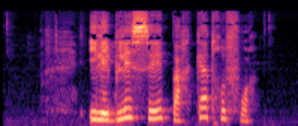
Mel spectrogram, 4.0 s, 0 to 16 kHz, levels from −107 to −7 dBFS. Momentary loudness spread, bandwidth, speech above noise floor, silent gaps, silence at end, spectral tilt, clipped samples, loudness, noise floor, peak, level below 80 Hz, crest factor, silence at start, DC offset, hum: 22 LU; 11.5 kHz; 49 dB; none; 0.7 s; -2 dB/octave; under 0.1%; -19 LUFS; -69 dBFS; 0 dBFS; -64 dBFS; 22 dB; 1.2 s; under 0.1%; none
